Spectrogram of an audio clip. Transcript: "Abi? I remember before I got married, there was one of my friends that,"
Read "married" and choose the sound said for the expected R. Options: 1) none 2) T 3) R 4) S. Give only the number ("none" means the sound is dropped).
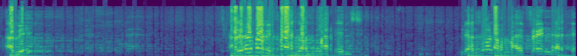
1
